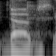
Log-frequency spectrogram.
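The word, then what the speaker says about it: Doubs: For me, I'm more looking at guys like Romeo Dubois. I don't know how to say his name. – Dubs, yeah. – Romeo Dubs.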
